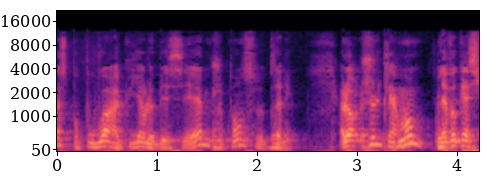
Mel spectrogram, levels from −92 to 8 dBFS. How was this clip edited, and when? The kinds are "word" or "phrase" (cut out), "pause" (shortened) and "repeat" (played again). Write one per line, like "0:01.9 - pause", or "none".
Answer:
0:01.5 - word
0:02.1 - word
0:03.2 - word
